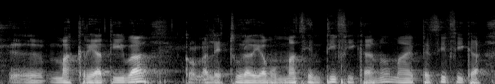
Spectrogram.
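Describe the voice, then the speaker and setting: With a dark, mellow tone and a very deep, low pitch, a man talks at a moderate pace using fairly even intonation. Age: 60s. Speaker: bookshop event host, interviewer. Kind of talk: public conversation with author.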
